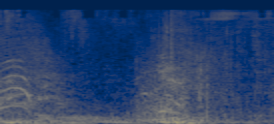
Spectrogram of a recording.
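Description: Electricity crackles and zaps.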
